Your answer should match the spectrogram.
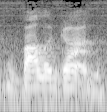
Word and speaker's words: balagan: So there was a big balagan. That's how you say it in Hebrew.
